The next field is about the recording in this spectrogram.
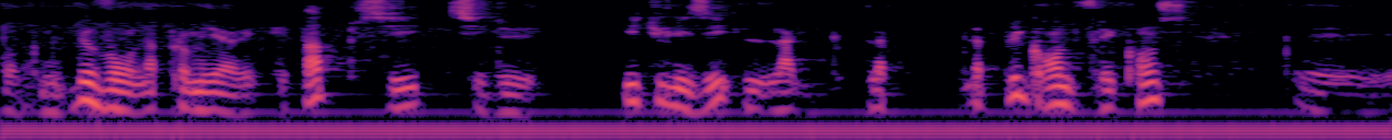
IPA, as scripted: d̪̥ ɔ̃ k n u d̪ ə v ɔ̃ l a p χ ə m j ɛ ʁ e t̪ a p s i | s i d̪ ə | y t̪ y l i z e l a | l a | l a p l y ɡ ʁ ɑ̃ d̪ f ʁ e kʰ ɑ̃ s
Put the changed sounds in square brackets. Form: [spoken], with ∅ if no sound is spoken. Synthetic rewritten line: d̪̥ ɔ̃ k n u d̪ ə v ɔ̃ l a p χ ə m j ɛ ʁ e t̪ a p s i | s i d̪ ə | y t̪ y l i z e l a | l a | l a p l y ɡ ʁ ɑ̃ d̪ f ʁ e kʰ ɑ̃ s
